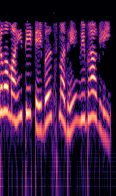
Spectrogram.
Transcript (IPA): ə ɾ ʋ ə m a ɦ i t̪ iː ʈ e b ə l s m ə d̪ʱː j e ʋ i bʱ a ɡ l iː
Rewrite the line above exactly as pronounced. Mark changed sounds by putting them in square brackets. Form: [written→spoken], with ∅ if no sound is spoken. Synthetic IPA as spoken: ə ɾ ʋ ə m a ɦ i t̪ iː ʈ e b ə l s m ə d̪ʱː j e ʋ i bʱ a ɡ l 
